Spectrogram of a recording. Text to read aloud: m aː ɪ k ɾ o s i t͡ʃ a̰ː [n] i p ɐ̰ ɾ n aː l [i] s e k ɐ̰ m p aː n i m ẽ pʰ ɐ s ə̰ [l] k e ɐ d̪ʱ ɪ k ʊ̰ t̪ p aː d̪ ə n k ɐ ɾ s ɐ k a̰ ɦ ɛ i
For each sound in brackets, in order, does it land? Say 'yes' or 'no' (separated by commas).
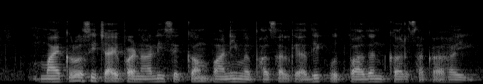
no, yes, yes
